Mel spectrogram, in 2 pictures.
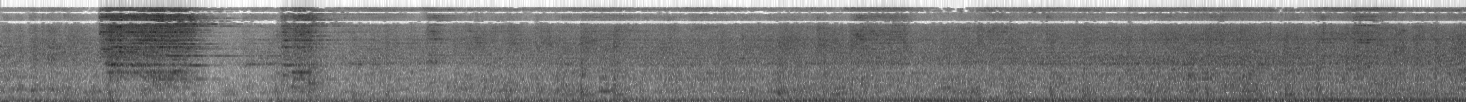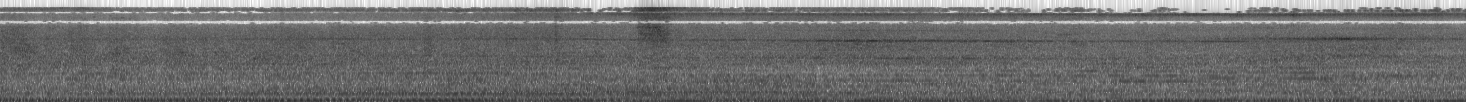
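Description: Freight train of covered sand hopper cars rolling past: steady rumble and clatter of steel wheels on the rails, growing louder, with a faint wheel squeal now and then.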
